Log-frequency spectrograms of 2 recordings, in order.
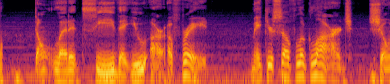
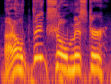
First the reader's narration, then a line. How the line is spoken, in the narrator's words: I yelled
